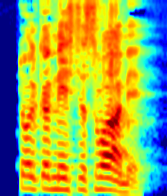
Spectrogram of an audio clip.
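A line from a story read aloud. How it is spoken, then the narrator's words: Laughing reply. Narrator (Russian): смеясь ответил Ули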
